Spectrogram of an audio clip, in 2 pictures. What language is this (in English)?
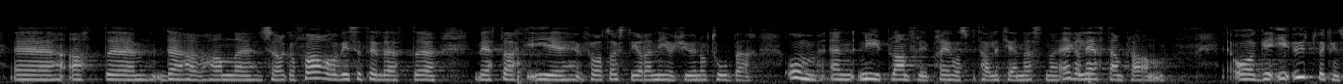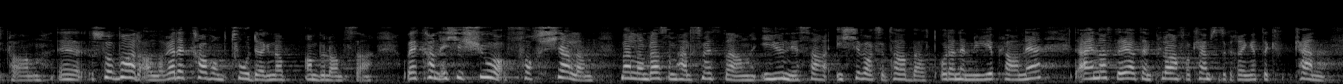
Norwegian Nynorsk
